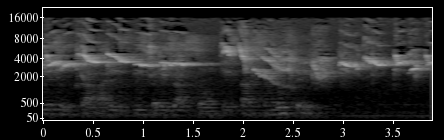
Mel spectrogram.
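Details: A seven-month-old chestnut-bellied seed finch, recorded 4 August 2019, sings a steady run of clear, sweet whistles, some held and some sliding down, with a faint low murmur beneath.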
